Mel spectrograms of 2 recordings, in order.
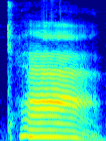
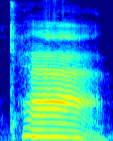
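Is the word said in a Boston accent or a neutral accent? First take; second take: Boston; Boston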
